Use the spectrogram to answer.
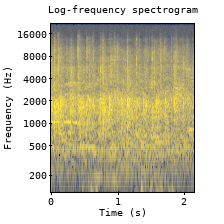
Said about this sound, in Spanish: Muy bien, bueno, muchas gracias. Fuerte el aplauso acá para el compañero.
